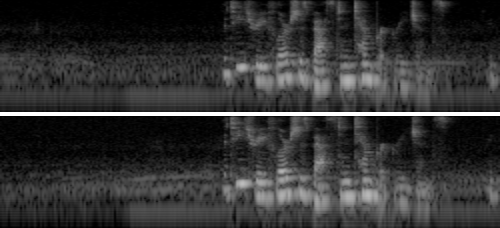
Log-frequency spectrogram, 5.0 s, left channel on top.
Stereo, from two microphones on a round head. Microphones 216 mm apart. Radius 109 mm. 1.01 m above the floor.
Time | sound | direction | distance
2.2 | a woman speaking | 10° right (ahead or behind) | 1.2 m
